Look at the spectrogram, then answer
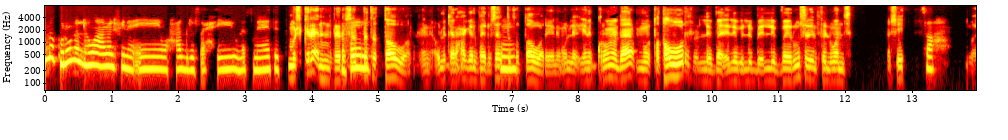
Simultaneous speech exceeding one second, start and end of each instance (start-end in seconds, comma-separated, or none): none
